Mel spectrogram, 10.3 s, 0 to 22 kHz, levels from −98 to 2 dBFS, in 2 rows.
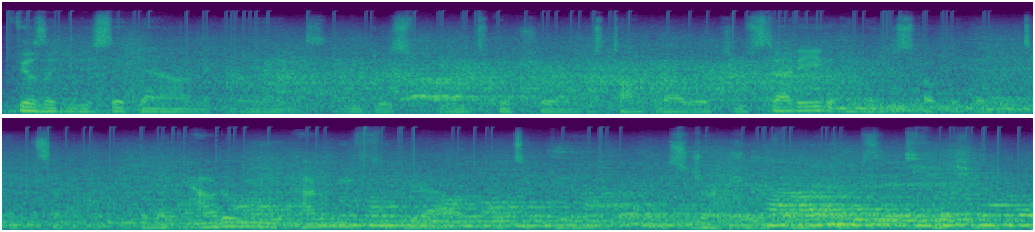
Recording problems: crowd noise; very loud; throughout; 5 dB above the speech
crackle, like an old record; noticeable; 20 dB below the speech

